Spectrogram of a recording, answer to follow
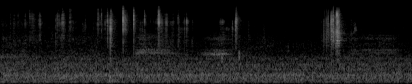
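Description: Small items and their packaging being handled by hand: a scatter of faint light clicks and crinkles about a second in, and a short rustle near the end.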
